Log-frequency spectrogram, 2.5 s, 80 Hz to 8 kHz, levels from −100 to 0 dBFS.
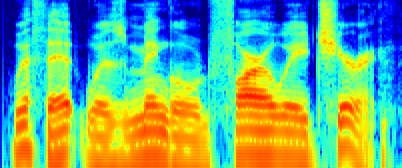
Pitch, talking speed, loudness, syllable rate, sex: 105 Hz, 165 wpm, -19 LUFS, 4.5 syllables/s, male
